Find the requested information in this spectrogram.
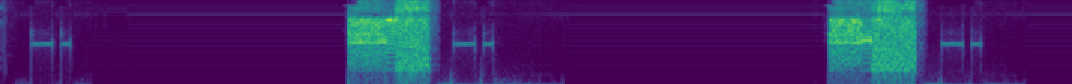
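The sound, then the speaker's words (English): Two harsh, buzzy radio data bursts, each lasting about half a second and a few seconds apart, framed by short single-pitched beeps: a data package being transmitted back to station WAKWT. Nobody talks. “That's what a data package sounds like.”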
